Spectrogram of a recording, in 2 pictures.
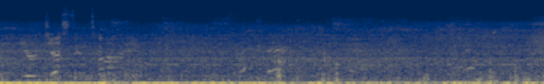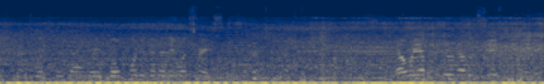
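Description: Faint, indistinct chatter from a small group of people over a strong, steady low rumble.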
